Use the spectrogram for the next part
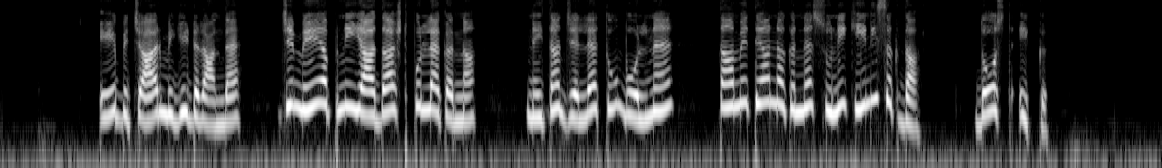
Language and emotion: Dogri, fearful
